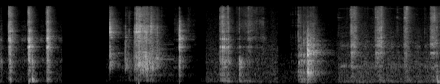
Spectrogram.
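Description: A knife chops yellow and red bell peppers into medium pieces on a cutting board, with quick sharp close taps in uneven bursts and a brief pause.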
